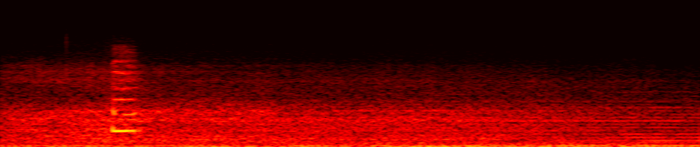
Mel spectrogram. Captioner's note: truck horn beeps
